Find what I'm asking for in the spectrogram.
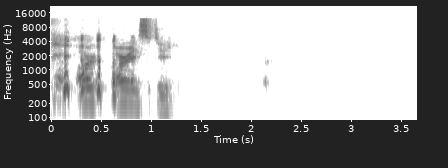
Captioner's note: laughing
